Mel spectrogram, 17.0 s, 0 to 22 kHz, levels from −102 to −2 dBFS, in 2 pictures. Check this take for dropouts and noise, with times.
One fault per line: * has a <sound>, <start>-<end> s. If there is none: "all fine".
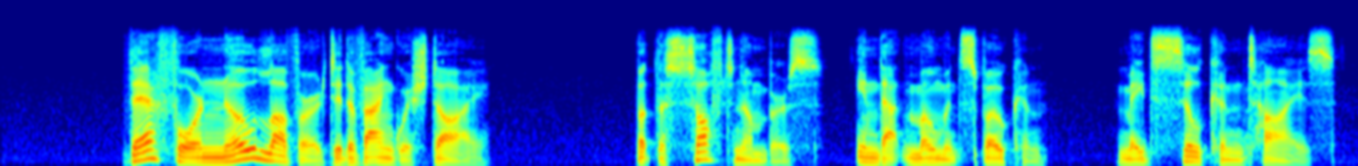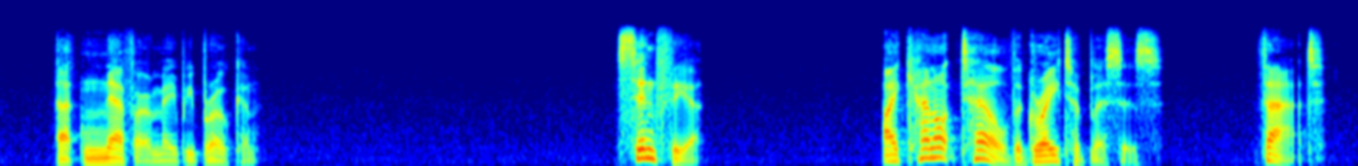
all fine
